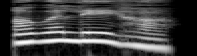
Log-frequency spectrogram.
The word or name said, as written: ಅವಲೋಹ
